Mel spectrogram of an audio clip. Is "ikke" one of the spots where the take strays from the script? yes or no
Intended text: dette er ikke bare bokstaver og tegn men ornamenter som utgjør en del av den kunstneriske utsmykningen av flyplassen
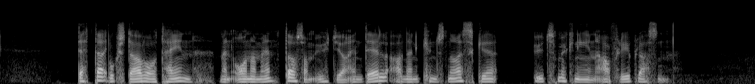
yes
